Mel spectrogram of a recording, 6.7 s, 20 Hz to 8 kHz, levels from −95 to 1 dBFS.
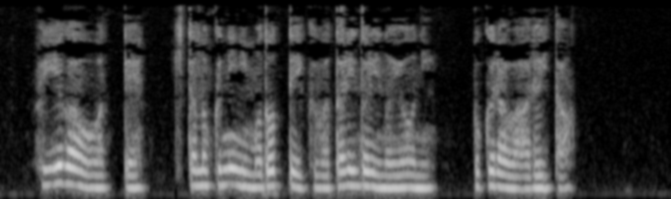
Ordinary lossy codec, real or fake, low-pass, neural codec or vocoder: MP3, 32 kbps; fake; 7.2 kHz; vocoder, 44.1 kHz, 128 mel bands every 512 samples, BigVGAN v2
